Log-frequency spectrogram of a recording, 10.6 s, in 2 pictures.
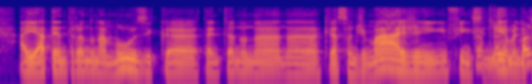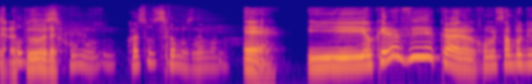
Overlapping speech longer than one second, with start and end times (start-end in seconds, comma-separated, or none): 4.7-5.9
